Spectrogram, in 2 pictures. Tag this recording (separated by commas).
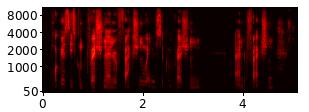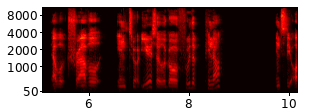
Speech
